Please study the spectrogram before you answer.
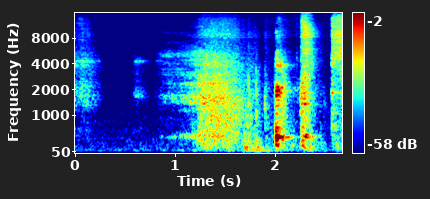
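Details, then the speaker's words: An adult's sneeze, which the person suspects a nearby box triggered: a rising noisy inbreath, then sharp bursts of air through the nose and mouth. "must be this box I haven't sneezed all day and as soon as I sit next to this box I sneeze"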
